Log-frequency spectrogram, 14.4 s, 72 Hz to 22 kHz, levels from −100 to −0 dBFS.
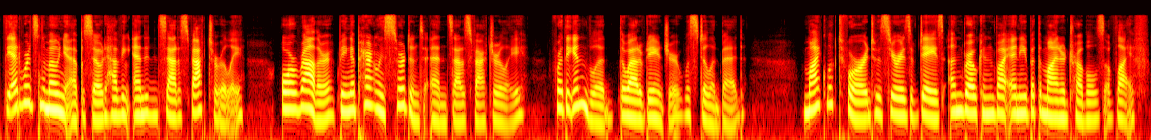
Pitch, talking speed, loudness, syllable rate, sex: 200 Hz, 180 wpm, -19 LUFS, 3.8 syllables/s, female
